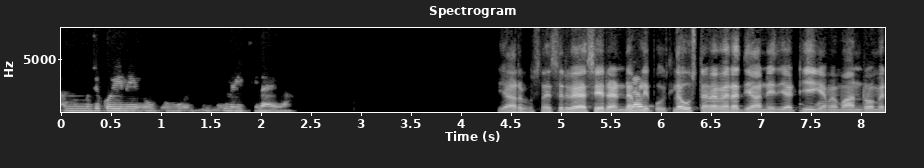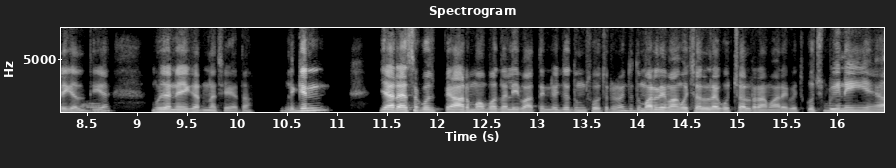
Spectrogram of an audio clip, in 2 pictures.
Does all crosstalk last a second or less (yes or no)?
yes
